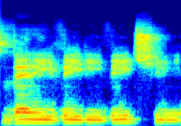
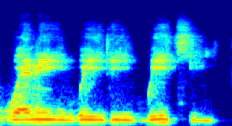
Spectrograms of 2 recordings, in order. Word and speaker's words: Veni, Vidi, Vici: Like, for example, the letter V, like as in Viking, there's a school of thought that letter was actually pronounced with a W sound by the Romans. Viking. So Julius Caesar's famous Veni, Vidi, Vici, I came, I saw,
